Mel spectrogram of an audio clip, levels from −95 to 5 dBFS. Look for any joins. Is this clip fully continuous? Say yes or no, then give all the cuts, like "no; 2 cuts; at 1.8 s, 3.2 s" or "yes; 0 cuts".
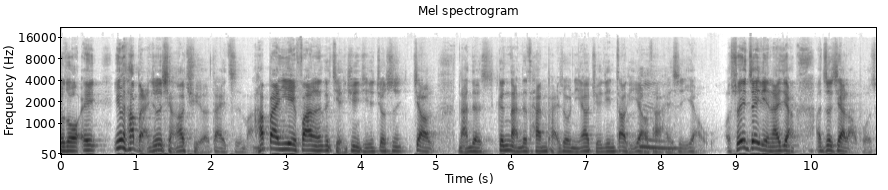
yes; 0 cuts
